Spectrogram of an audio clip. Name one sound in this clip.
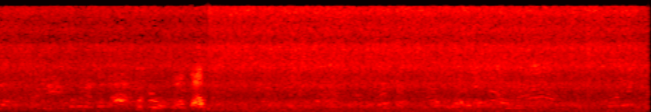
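Water splashes as people bathe.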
